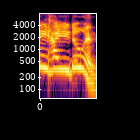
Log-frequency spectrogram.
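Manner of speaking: very high, bright, happy, projected voice. Demonstrating how their voice changes when projecting, in a higher, happier projected voice. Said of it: "So it goes a little bit higher".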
